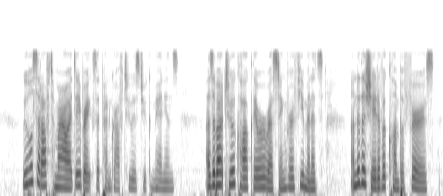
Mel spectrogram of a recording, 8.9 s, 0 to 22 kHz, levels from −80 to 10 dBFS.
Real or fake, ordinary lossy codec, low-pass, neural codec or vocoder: real; MP3, 64 kbps; 7.2 kHz; none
